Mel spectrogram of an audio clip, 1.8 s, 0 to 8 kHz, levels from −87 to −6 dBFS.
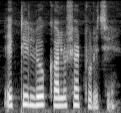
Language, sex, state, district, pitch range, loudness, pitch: Bengali, female, West Bengal, Cooch Behar, 195-225 Hz, -17 LUFS, 210 Hz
